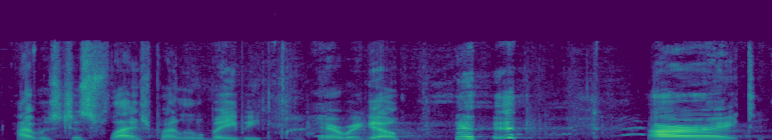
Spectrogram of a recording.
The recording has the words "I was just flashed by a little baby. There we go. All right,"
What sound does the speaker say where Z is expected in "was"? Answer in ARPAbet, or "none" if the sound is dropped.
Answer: Z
